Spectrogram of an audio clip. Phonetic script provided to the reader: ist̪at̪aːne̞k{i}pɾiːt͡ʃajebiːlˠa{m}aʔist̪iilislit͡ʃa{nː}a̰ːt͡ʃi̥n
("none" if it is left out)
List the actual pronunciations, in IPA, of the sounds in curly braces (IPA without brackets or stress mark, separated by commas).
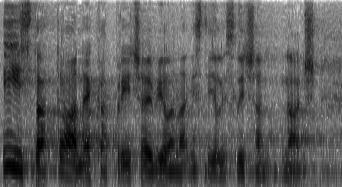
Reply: a, n, nː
